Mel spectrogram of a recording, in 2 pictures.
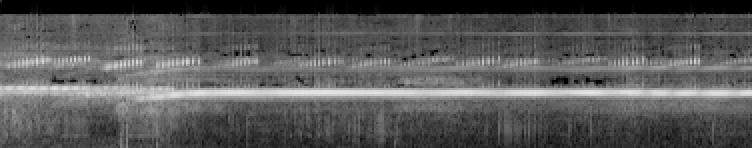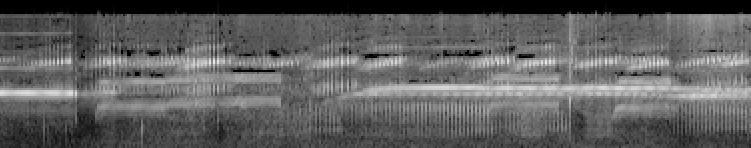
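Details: Frogs at the St. Olaf College Natural Lands: a sustained, even trill holds for about eight seconds, stops, then resumes, while quick rising high peeps repeat steadily over it.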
